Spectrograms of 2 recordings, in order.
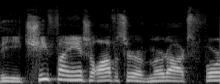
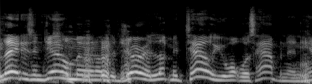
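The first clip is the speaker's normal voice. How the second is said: put-on booming southern lawyer accent; southern accent, playing to the jury; 5 semitones higher than usual. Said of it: "you gotta give that big southern".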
